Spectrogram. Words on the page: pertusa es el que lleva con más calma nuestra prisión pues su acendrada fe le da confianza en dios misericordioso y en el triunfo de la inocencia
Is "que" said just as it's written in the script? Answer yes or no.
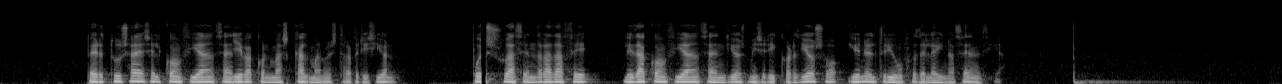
no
